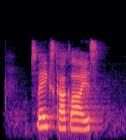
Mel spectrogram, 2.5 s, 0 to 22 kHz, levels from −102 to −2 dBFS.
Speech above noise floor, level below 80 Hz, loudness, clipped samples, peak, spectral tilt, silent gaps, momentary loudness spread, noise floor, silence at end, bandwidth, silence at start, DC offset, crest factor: 37 dB; -74 dBFS; -21 LUFS; under 0.1%; -4 dBFS; -3 dB/octave; none; 14 LU; -58 dBFS; 0.55 s; 8 kHz; 0.65 s; under 0.1%; 18 dB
